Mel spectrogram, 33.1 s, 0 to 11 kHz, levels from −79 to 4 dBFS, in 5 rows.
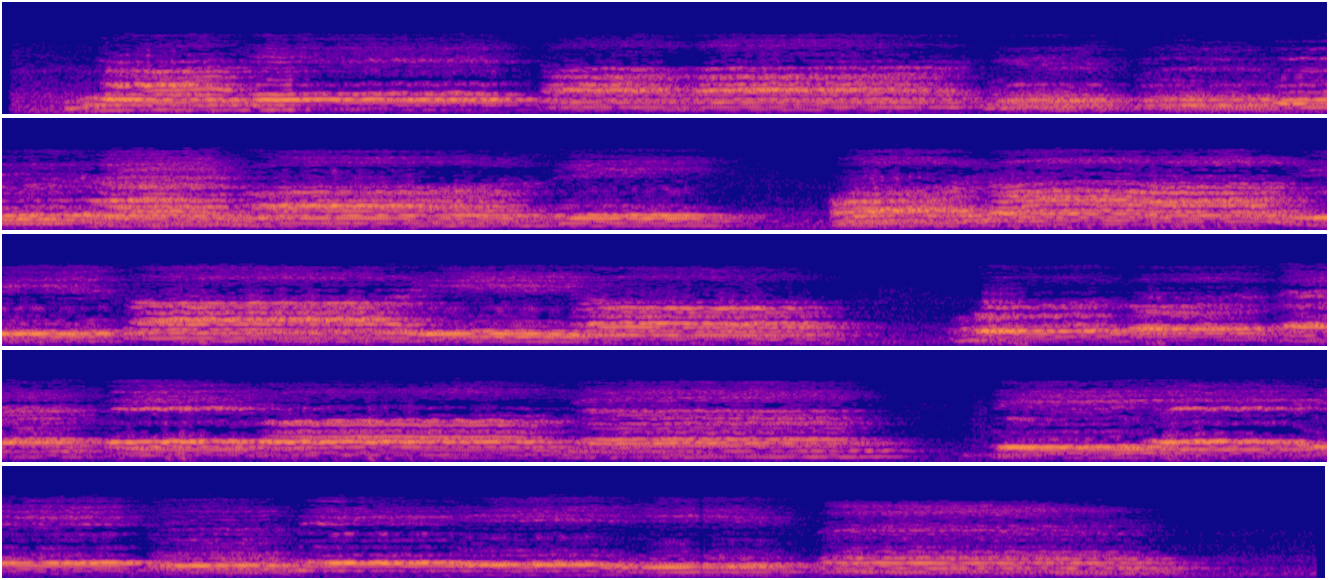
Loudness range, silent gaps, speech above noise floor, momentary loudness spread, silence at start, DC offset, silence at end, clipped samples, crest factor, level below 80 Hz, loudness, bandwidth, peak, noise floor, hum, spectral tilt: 3 LU; none; 31 dB; 8 LU; 0.05 s; under 0.1%; 0.55 s; under 0.1%; 14 dB; -64 dBFS; -28 LUFS; 4.9 kHz; -14 dBFS; -56 dBFS; none; -7.5 dB/octave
